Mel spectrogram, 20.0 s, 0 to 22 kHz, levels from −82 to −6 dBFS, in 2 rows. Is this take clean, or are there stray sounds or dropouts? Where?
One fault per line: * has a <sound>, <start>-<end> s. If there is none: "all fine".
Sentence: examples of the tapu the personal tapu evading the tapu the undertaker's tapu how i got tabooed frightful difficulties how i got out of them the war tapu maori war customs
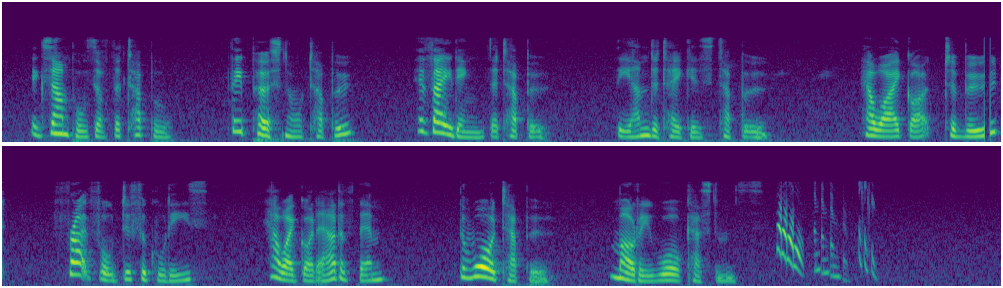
* has a dropout, 9.8-9.9 s
* has a chirp, 17.7-18.8 s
